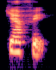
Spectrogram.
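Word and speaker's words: café: The sound produced is a just like the word say in English. For example, a cafe. A cafe which means a coffee. The a sound is due to the ao used on the letter e at the end.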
